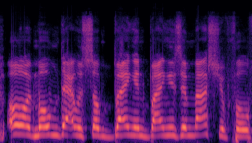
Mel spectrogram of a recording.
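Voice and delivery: high, loud Cockney lad voice; thick cartoon Cockney, ham it up; a Cockney son thanking his mum, hammed up. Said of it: "It's just more Cockney".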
